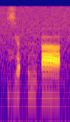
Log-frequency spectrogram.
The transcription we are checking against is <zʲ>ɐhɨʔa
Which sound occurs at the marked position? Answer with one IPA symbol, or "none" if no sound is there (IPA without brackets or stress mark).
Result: zʲ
